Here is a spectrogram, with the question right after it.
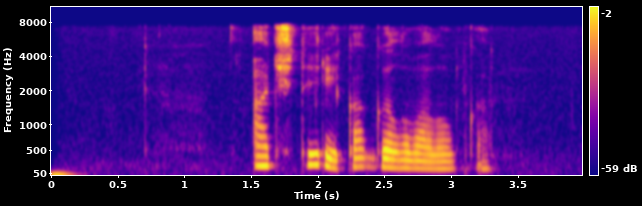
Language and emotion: Russian, neutral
